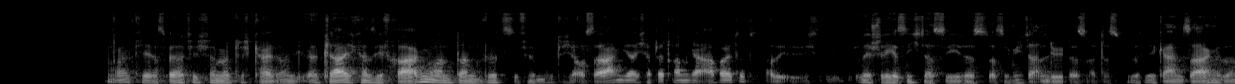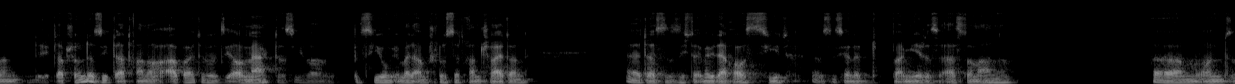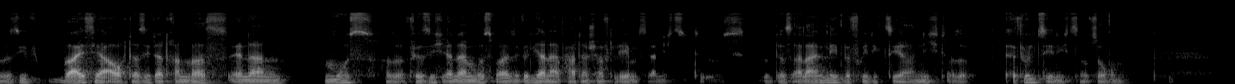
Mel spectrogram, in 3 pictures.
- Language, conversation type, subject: German, advice, Bin ich emotional bereit für einen großen Neuanfang?
- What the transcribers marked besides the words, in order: none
